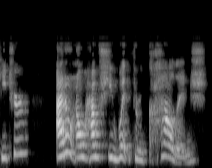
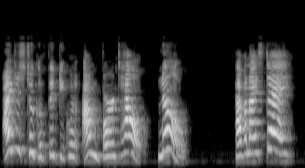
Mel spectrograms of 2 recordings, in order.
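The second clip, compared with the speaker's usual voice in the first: louder, higher sassy brush-off; defiant refusal; 6 semitones higher, 7 dB louder than usual. Retold or imitated. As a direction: shut her down loudly and dismiss her.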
